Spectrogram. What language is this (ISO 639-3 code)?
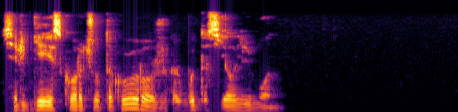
rus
